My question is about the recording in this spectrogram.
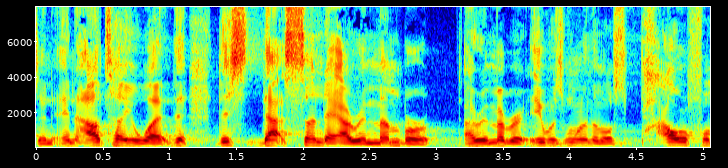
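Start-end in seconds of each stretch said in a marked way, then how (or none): none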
